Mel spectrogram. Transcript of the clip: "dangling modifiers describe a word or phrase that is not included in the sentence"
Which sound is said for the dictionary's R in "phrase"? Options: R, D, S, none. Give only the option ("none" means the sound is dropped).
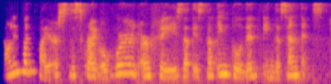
none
